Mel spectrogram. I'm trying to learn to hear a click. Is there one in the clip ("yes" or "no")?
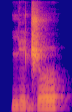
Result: no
